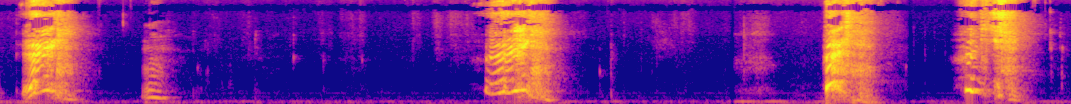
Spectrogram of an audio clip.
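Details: Woman's big, loud sneezing attack: four loud sneezes in about ten seconds, with quiet gaps and a brief small sound after the first.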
